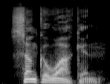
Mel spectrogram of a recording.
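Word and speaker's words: šúŋkawakȟaŋ: "You say wrong," Kimama would giggle when Eliza mispronounced a word. "Like this, Sunkawakin."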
